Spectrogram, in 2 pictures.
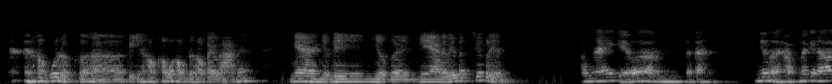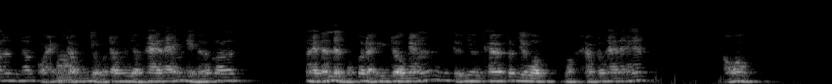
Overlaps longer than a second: none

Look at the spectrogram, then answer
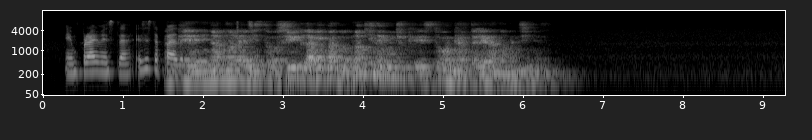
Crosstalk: present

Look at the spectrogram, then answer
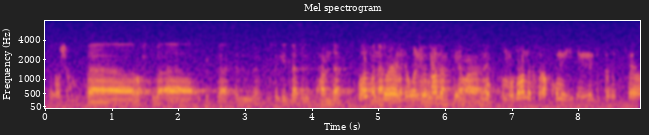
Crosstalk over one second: present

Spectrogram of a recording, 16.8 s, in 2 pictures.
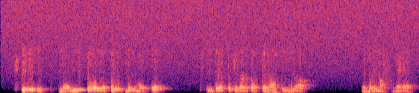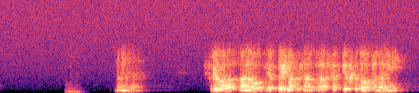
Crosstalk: none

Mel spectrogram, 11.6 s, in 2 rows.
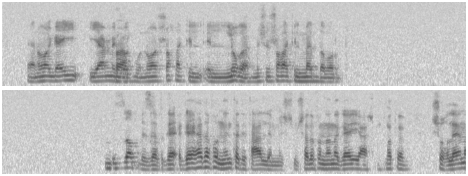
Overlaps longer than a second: none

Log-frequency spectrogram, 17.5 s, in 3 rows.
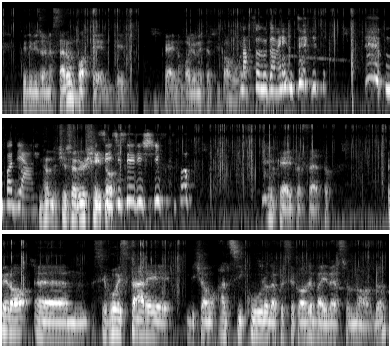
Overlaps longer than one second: none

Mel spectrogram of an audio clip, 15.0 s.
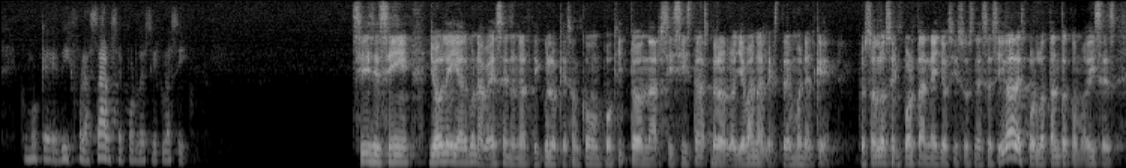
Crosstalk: none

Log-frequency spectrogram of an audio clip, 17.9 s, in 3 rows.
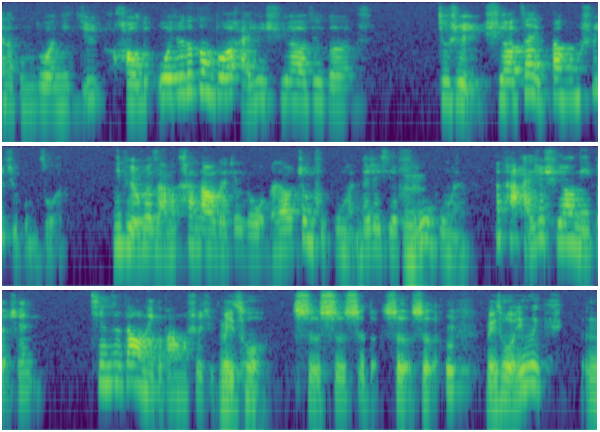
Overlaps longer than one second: none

